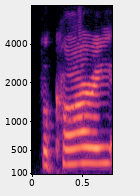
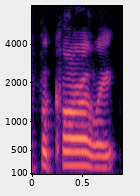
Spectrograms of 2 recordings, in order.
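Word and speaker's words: Whakaari: So see, I'm gonna stammer because I'm looking at it and I want to say w because it's wh but it's fa cuz in New Zealand their whes are RFs.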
